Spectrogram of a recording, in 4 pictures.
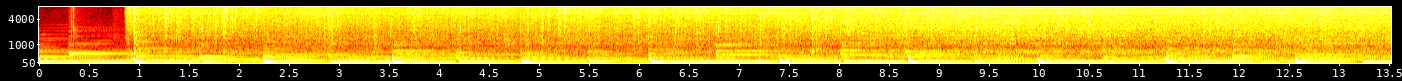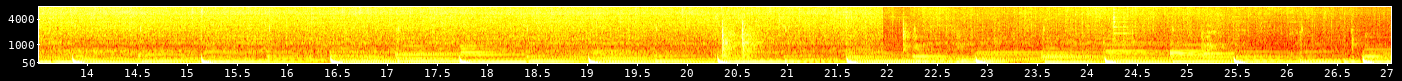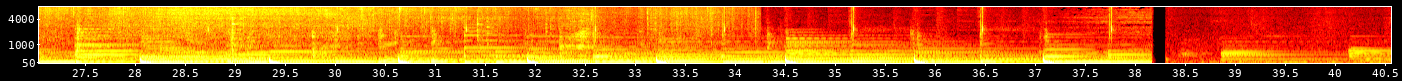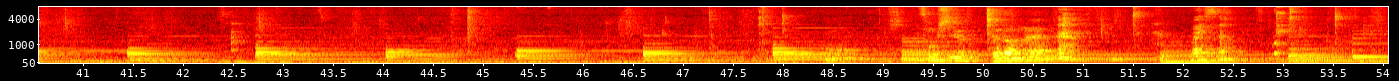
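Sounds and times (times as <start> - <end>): soft background music with beat: 0.0 - 38.2, 38.8 - 54.0
skewers sizzling in frying pan: 0.9 - 34.3.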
